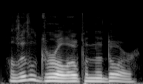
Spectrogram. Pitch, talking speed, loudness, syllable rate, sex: 155 Hz, 250 wpm, -15 LUFS, 7.3 syllables/s, male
